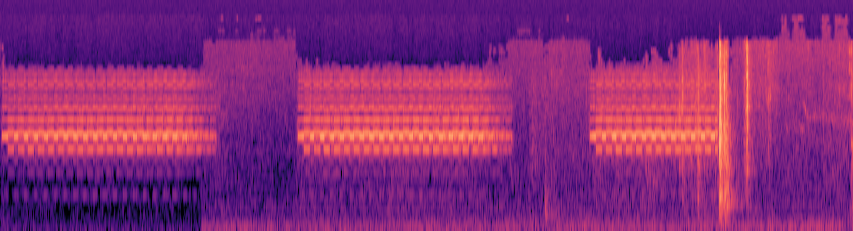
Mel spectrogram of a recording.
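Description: A telephone rings unanswered while a caller waits: three long, steady electronic ring tones separated by short pauses, with a sharp click cutting the third ring short.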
